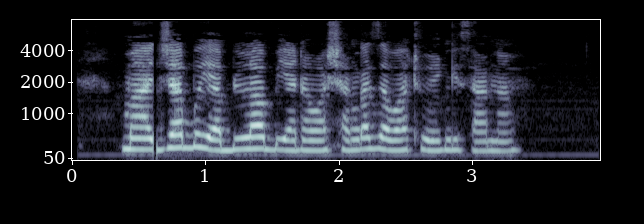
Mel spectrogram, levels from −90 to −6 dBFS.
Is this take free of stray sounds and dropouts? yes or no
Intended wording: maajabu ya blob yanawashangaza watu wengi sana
no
